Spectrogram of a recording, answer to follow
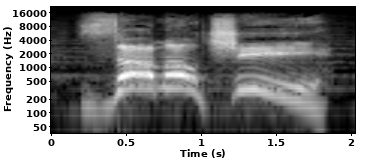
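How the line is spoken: Monk shouting. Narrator (Russian): закричал косоглазый чернец

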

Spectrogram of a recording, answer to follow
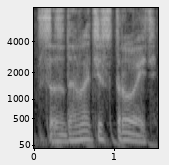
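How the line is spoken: Muttered. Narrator (Russian): бормотал

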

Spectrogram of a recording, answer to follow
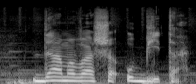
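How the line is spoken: Gentle. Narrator (Russian): сказал ласково Чекалинский

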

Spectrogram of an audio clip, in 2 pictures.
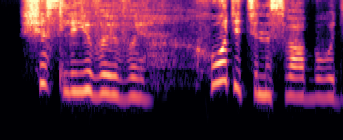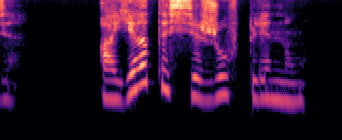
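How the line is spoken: Soft sigh, quiet. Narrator (Russian): Пака вздохнул легонечко и тихонько сказал

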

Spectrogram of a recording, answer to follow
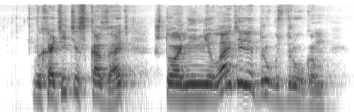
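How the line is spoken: Quick question. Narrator (Russian): быстро спросил он

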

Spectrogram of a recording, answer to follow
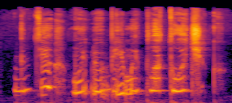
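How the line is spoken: Whimpering. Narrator (Russian): хныкала она

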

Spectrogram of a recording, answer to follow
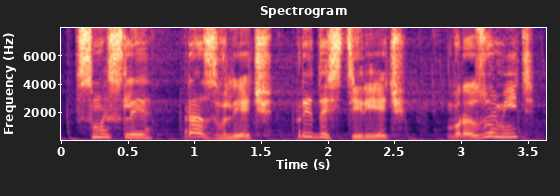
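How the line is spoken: Calm, measured, instruction-like. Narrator (Russian): спокойным размеренным голосом проговорил Реня, как будто читал инструкцию

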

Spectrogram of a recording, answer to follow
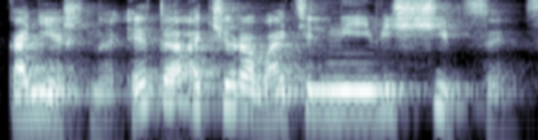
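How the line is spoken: Plain. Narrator (Russian): сказала она

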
